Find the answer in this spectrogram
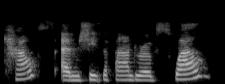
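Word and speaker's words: Kauss: And I'd also just listened to a podcast with Sarah, I think you pronounce it Kaus.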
